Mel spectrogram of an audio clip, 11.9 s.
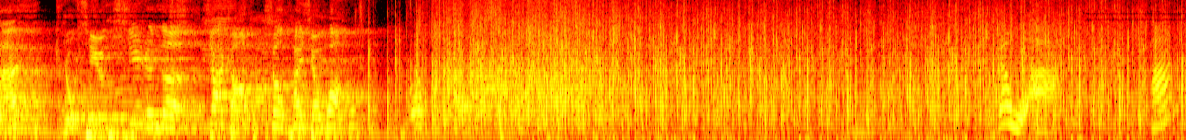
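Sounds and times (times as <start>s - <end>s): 
speech: 0.2s - 4.4s, 10.1s - 10.6s
audience applause: 3.8s - 11.8s.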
